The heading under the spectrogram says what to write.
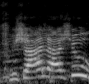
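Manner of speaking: high-pitched call across the house. Real, not acted. Vlogger calling the kids by name inside the old house, high call. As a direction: call the names out high so they carry.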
